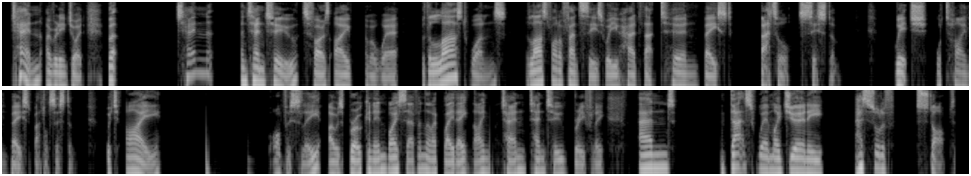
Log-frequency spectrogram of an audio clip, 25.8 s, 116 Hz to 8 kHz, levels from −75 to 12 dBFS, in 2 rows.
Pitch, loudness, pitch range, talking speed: 125 Hz, -15 LUFS, 110-145 Hz, 150 wpm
